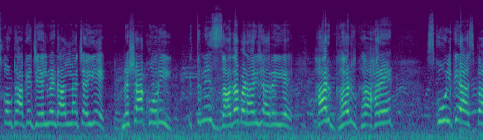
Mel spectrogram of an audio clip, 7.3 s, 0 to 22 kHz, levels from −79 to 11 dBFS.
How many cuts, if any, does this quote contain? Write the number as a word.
one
